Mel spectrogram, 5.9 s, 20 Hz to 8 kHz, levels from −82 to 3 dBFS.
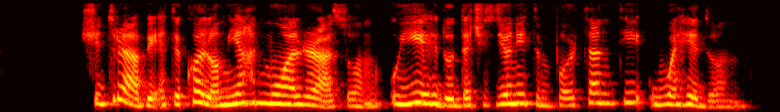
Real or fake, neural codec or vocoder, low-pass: real; none; 7.2 kHz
